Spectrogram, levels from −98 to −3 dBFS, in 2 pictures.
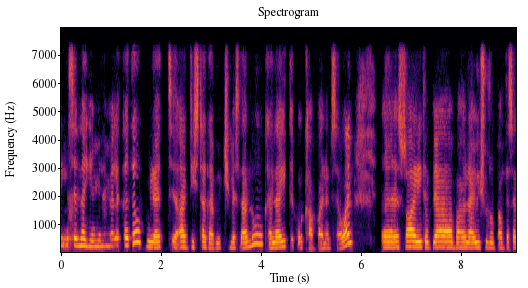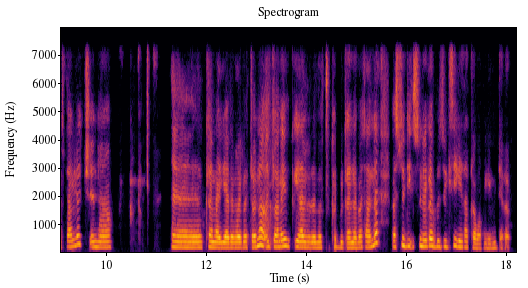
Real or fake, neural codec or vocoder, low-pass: fake; codec, 16 kHz, 2 kbps, FreqCodec, smaller model; 7.2 kHz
